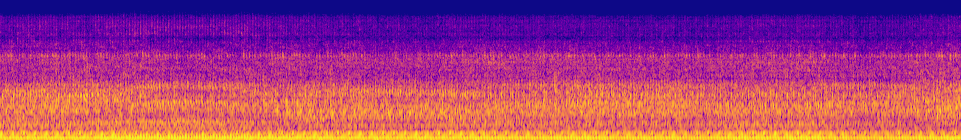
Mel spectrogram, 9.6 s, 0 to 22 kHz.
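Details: Detroit Diesel 8V-71 idling after a new starter (part 6924N) was fitted: steady, even idle with a smooth low drone and no knocks or stumbles; engine sounds healthy.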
